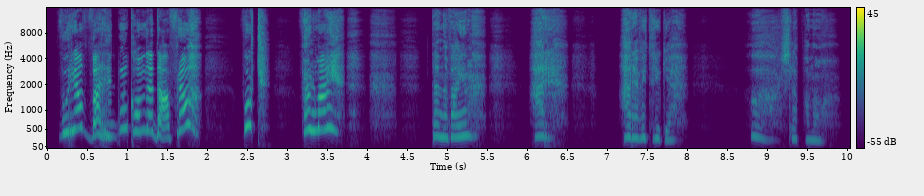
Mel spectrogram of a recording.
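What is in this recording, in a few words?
dub, Norwegian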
